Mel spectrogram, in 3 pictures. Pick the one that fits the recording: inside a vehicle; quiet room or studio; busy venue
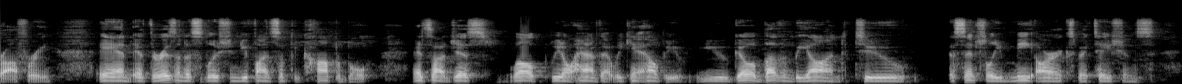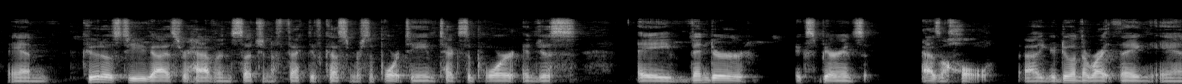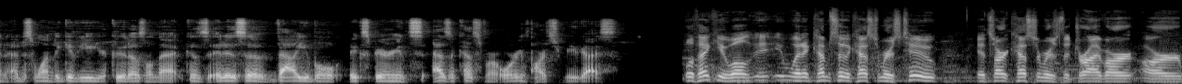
busy venue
